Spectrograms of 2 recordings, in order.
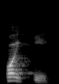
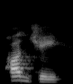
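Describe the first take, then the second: First: The middle consonant sounds like 'k' in key. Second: The middle consonant sounds like 'j' in judge. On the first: This is how South Africans say it. The speaker calls it right. "it's actually pronounced Poiki" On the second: This is how the spelling looks. The speaker calls it wrong. "the spelling looks like Pudgy"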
